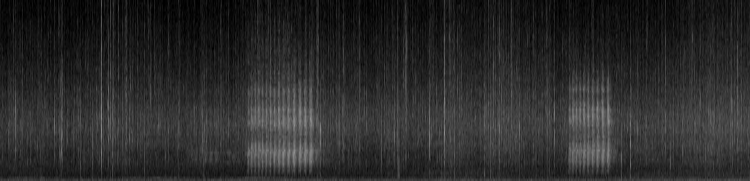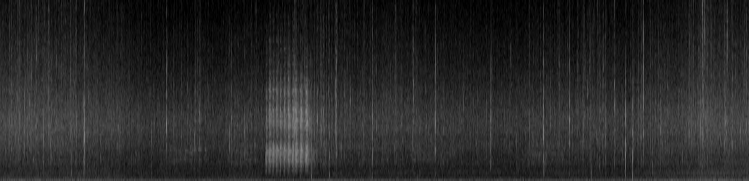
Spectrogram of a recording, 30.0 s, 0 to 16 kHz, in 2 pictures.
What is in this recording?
Soundscapes > Nature
Magpies in the Rain
Eurasian magpies calling in the rain recorded in a suburban setting. There are gusts of wind and, occasionally, these cause some wind noise across the mics. Recorded with a Zoom H1essential and Earsight microphones in ORTF arrangement.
